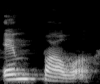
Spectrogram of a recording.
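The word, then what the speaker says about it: empower: आप थोड़ा उच्चारण में भी ध्यान दीजिएगा। एमवर। एमवर मींस आर साइलेंट है।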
